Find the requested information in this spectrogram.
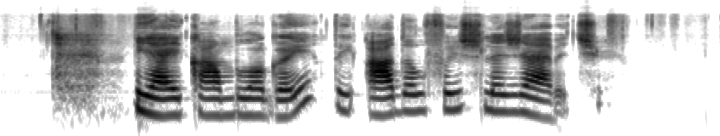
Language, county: Lithuanian, Kaunas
